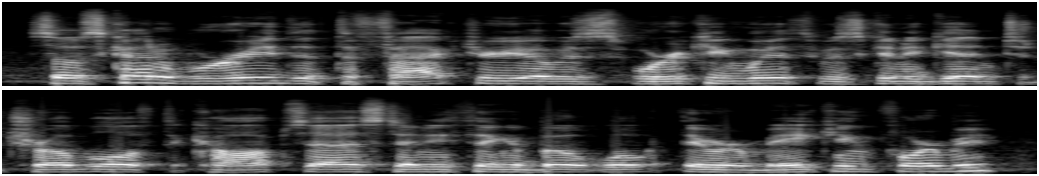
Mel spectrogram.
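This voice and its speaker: A man in his forties from Canada, chatting casually and loosely on a gaming livestream, swearing often and laughing at his own stories. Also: medium pitch. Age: 40s. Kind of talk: casual rambling chat.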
